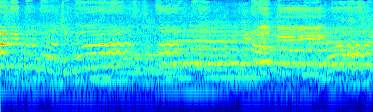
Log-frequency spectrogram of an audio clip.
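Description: A woman gondolier singing solo in full voice, holding long notes with a wide vibrato.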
